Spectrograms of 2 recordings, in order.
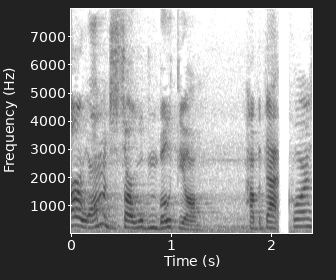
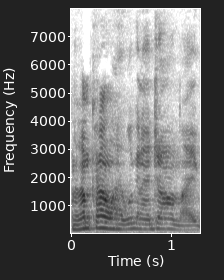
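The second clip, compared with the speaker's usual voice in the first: plain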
